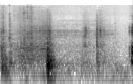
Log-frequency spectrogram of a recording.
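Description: A wooden drawer pushed shut: a brief sliding rustle, then a single knock as it closes a little under a second in, followed by a couple of faint taps.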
